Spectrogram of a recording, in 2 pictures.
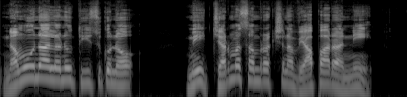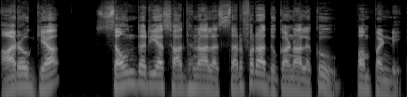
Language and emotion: Telugu, neutral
